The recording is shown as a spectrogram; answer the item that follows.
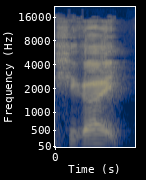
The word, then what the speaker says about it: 被害: 발음은 히가이, 히가이.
